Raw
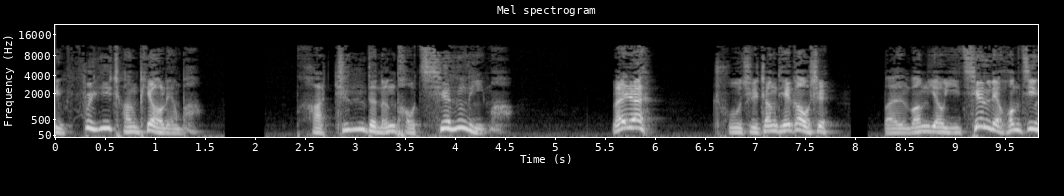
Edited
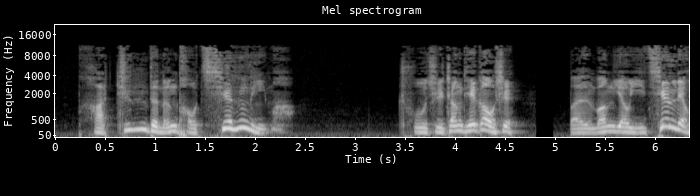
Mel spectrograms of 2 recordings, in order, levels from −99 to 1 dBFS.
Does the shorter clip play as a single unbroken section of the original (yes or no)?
no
